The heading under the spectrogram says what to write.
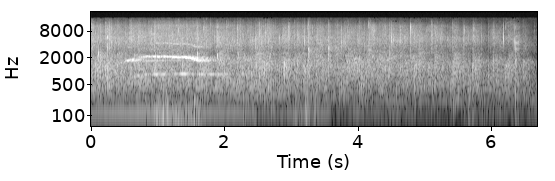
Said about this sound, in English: Mothers, you are wonderful. Can we give a round of applause for everybody's mom? Come on.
